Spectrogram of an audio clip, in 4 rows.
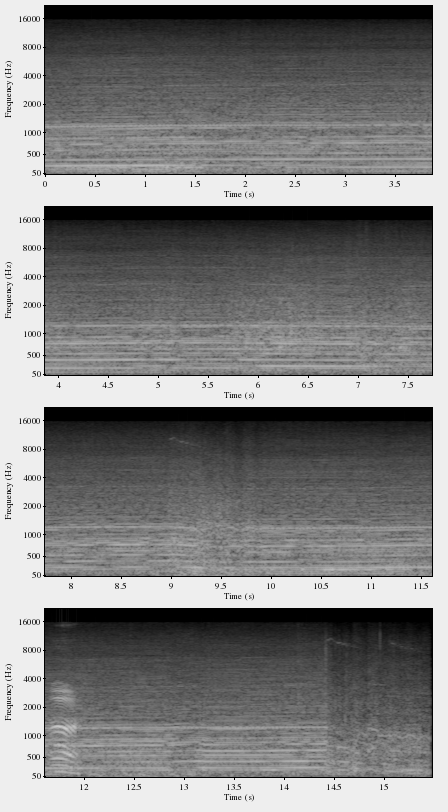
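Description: A Ford GT race car engine in Need for Speed: Most Wanted (2012) roars and revs continuously at close range, with gear shifts and a brief tire squeal near the end.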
